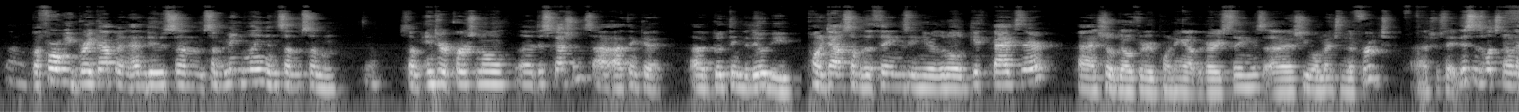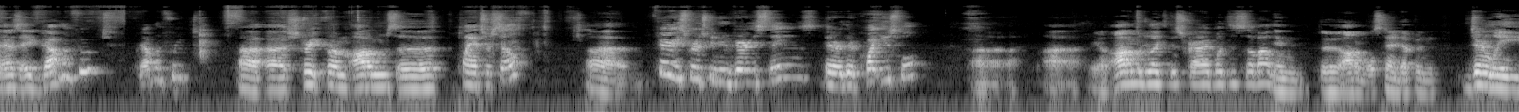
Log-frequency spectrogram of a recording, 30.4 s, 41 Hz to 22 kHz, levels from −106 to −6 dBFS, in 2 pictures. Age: 20-39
